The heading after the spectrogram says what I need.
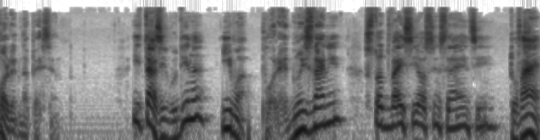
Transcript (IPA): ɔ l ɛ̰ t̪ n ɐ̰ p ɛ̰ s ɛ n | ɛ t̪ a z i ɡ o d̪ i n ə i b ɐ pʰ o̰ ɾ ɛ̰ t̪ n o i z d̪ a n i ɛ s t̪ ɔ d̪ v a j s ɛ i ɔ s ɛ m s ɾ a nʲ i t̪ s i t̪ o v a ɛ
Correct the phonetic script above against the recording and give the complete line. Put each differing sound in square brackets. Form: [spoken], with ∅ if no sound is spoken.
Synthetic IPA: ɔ l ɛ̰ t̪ n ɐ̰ p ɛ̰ s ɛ n | [i] t̪ a z i ɡ o d̪ i n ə i [m] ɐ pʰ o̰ ɾ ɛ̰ [d̪] n o i z d̪ a n i ɛ s t̪ ɔ d̪ v a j s ɛ i ɔ s ɛ m s ɾ a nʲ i t̪ s i t̪ o v a ɛ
